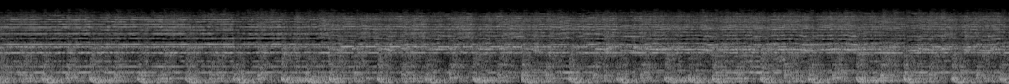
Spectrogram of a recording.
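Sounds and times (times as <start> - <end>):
reedy wind instrument melody: 0.0 - 10.0
steady drone: 0.0 - 10.0.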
